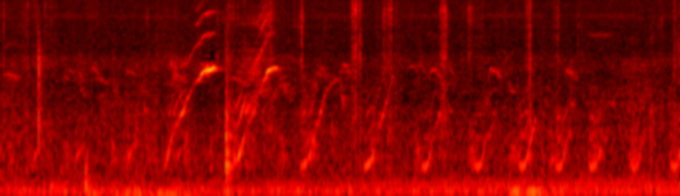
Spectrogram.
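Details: Guinea pig eating, producing quick upward-sweeping squeaks, some sharp and high, repeated several times a second alongside soft clicking and crunching noises.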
